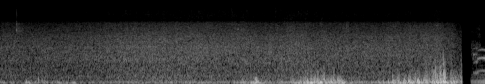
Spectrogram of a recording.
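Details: Typhoon Karding in the Philippines brings steady low rumbling wind with rustling gusts that swell toward the end, followed by a sudden brief dropout; no animal voice stands out.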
